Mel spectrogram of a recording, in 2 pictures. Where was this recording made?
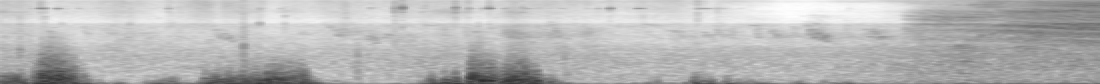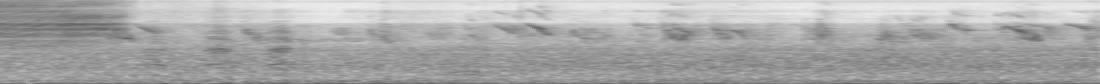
in a park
